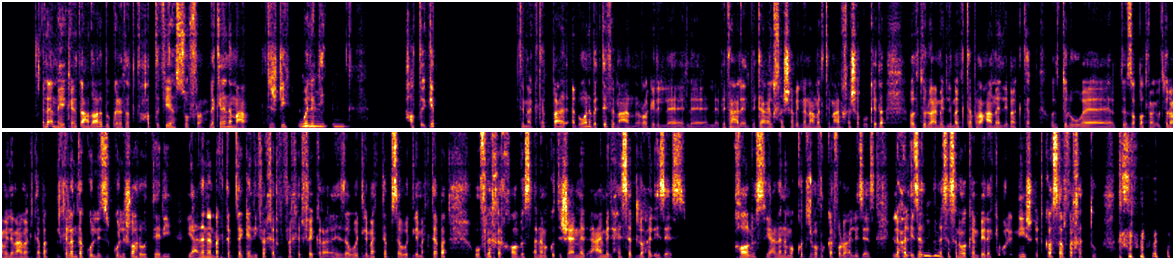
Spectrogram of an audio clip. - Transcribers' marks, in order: laugh
- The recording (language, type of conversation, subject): Arabic, podcast, إزاي تغيّر شكل قوضتك بسرعة ومن غير ما تصرف كتير؟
